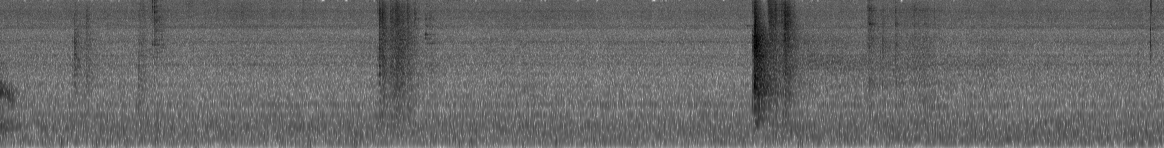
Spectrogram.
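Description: Steady rushing noise of a glassblowing studio's gas-fired glory hole and ventilation. Two brief sharp noises from the glassworking tools and blowpipe cut through it, one about five seconds in and a louder one about halfway through.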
